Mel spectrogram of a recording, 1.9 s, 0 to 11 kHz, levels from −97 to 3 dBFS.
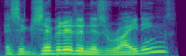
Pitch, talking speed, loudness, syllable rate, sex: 160 Hz, 160 wpm, -15 LUFS, 5.5 syllables/s, female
